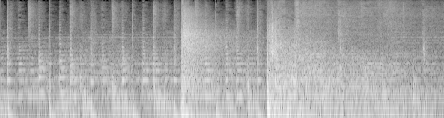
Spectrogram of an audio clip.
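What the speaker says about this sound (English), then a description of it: "In response, the Ukrainian tank fires back and scores a direct hit." Tank cannon fire in combat, a Ukrainian Abrams hitting a Russian tank that explodes, with heavy booms landing over a busy, rumbling backdrop, including two especially loud blasts around the middle and a long rolling roar afterward.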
